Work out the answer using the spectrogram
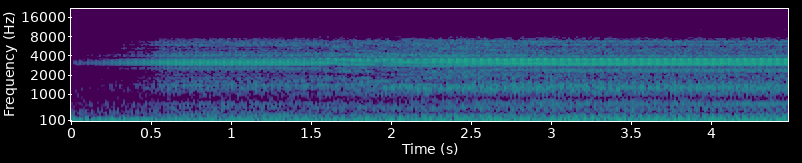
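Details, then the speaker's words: Bestek 300 W pure sine wave inverter on a 12 V source powering a micro bass amp: steady high-pitched whine over low hum, unfiltered MOSFET high-frequency switching noise, not a ground loop; needs capacitor or ferrite choke filtering. "it's actually the unfiltered ac side from the mosfet switching at a very high frequency that noise would normally have to be filtered through a bunch of capacitors or a ferrite choke in order to remove that buzzing noise that you're hearing"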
